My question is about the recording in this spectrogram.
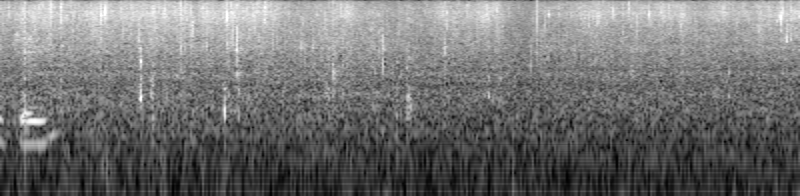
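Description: Chopped red chilies frying in hot oil in a large metal wok: a steady sizzle with scattered sharp crackles.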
